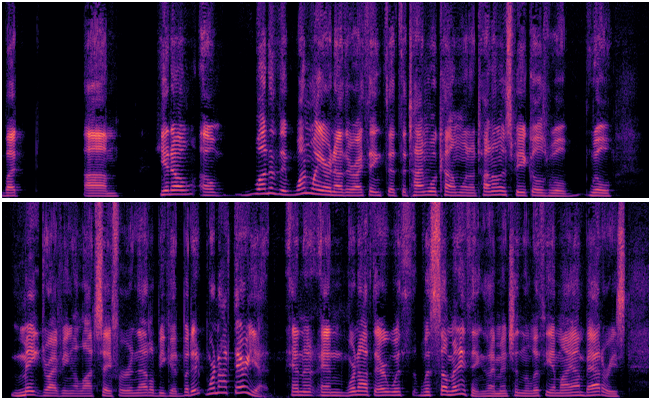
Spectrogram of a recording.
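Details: Adult male speaker; normal conversational speech.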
